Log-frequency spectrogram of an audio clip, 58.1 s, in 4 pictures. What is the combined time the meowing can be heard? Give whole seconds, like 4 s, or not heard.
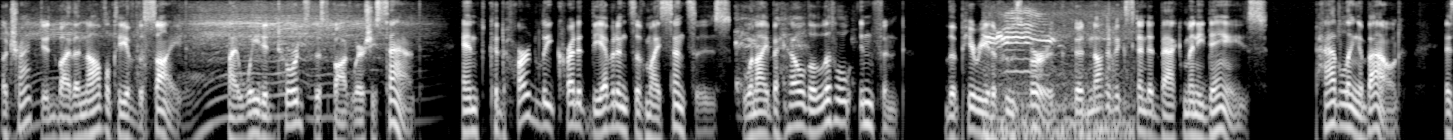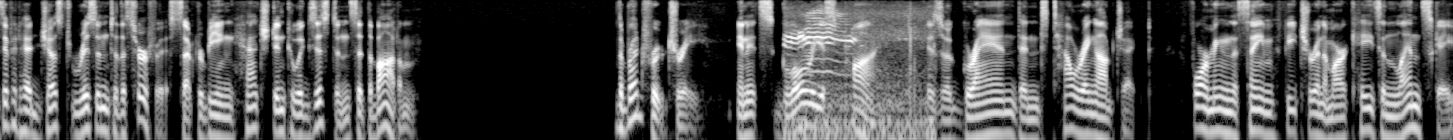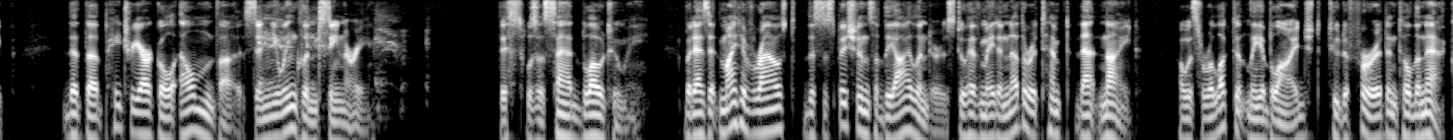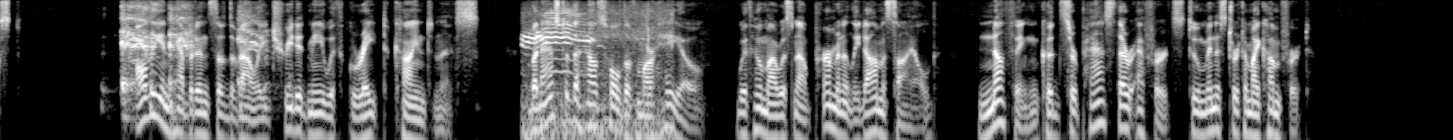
5 s.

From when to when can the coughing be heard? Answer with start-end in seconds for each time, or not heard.
7.2-8.6, 31.4-33.4, 44.6-46.5.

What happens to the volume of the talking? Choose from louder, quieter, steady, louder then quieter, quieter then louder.
steady.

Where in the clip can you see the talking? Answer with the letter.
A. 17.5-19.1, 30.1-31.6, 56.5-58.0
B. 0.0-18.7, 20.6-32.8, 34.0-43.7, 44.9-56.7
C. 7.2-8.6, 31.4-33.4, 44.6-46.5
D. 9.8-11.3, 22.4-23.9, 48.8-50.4
B.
